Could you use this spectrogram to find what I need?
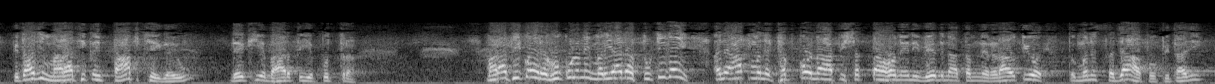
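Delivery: high, loud appeal to a father; impassioned storyteller's plea; anguished pleading. Acted. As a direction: beg him as a distressed son. Ram pleads with his grieving father.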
